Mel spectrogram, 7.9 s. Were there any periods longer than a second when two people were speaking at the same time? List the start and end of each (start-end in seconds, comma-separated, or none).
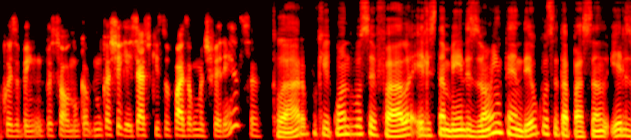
none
